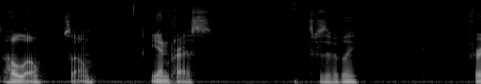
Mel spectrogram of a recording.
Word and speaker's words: Holo: And I mean, his name is it's the same with Spice and Wolf, where in Japanese it's Horo, but the localizers were specifically told that it was Holo, so Yen Press specifically for English.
